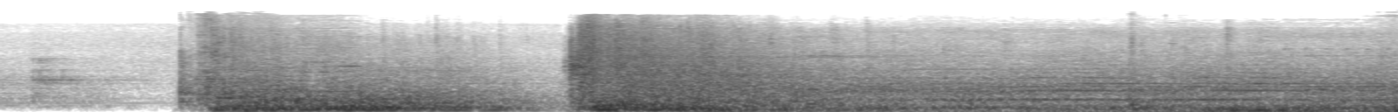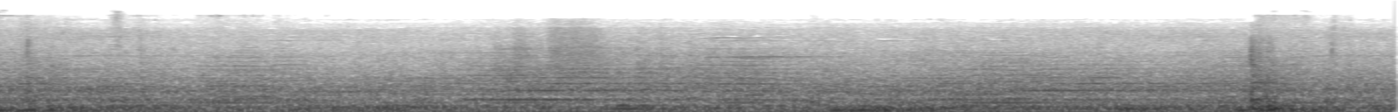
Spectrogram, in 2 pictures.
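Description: A lift cage rumbles and rattles as it descends.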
